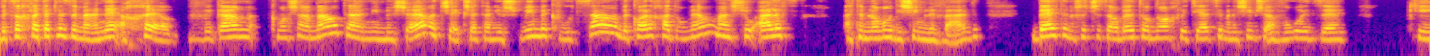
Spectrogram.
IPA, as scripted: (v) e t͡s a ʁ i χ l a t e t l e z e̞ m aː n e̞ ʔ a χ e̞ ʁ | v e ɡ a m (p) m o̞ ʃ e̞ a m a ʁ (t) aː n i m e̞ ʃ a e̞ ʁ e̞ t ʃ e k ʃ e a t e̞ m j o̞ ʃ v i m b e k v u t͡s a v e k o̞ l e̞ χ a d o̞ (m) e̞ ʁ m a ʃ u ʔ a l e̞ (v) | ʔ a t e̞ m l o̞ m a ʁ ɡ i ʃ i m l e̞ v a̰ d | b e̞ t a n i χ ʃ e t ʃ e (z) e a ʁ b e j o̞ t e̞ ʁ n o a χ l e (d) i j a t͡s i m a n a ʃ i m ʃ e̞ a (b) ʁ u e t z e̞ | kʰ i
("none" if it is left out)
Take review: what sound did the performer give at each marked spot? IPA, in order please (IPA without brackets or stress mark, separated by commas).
v, k, t, m, f, z, t, v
